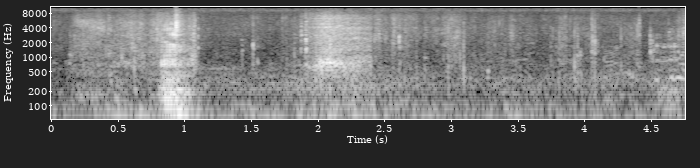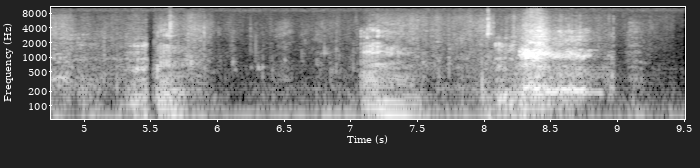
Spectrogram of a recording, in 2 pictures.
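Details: Wild boar boar and domestic sow in heat mating; loud, harsh, rasping grunts in separate bursts about every one to two seconds, the strongest near the end.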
